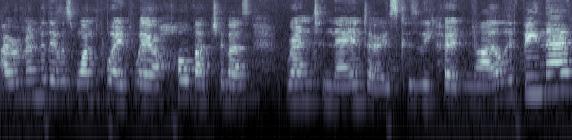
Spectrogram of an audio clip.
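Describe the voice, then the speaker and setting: With an Australian accent, a woman speaks at a high pitch with ordinary pitch variation, with audible room echo and noticeable background noise. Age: 20s. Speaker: YouTuber. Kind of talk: storytime vlog. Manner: animated.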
